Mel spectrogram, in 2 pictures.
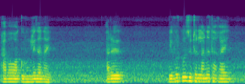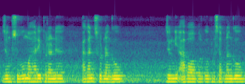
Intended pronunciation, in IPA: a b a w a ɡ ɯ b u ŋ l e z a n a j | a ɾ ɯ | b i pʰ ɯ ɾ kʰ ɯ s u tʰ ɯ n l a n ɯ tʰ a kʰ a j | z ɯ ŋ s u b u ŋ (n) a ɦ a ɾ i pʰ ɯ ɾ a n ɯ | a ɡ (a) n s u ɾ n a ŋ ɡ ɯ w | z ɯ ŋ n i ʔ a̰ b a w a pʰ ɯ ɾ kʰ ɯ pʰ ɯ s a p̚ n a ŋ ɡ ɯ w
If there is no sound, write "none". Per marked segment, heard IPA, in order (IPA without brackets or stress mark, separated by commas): m, a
